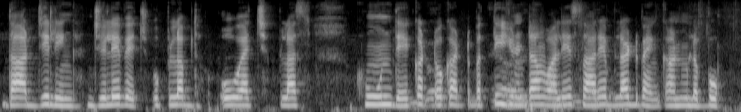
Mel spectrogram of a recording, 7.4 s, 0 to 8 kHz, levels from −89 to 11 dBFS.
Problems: background conversations at intervals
